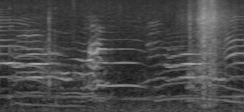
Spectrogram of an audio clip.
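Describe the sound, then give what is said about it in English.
Several look-alike cats, all resembling a cat named Eloise, meow at once, their drawn-out, overlapping cries rising and falling in a continuous chorus, fairly loud, with a sharper wail near the end. “These cats all look like Eloise.”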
